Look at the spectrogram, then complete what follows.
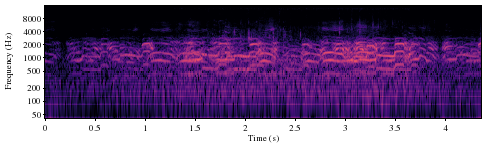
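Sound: long-tailed duck calls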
